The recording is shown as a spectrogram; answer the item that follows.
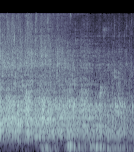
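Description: Audience applause, fading away in the second half.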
